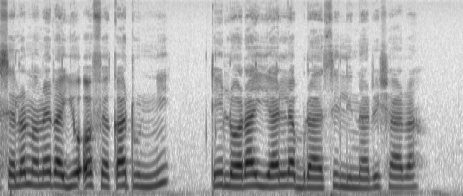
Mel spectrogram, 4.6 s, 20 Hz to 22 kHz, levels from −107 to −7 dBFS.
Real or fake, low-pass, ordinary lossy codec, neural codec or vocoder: real; none; none; none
